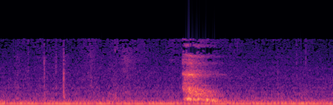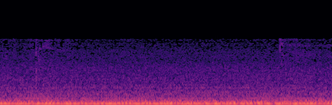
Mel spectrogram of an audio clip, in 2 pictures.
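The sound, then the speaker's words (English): A single short, rough throat-clearing cough close to the mic, rising briefly out of a steady low rumble of background noise, with no talking around it. “I am kind of struggling with this cold cough, whatever you may, but this, I think it's sinus infection.”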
